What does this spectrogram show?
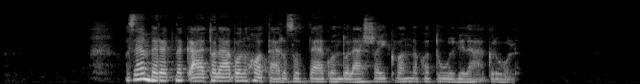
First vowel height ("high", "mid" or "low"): low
